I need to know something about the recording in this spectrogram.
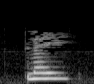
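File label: "勒", Mandarin Chinese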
